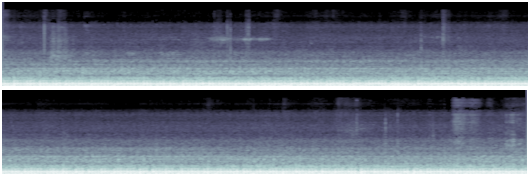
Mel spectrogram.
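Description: Drift car's engine idling steadily, heard from inside the cabin while the car sits in line.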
